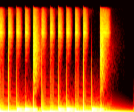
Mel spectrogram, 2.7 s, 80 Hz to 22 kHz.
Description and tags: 90 tr808 phat drums 02
phat 808 drums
